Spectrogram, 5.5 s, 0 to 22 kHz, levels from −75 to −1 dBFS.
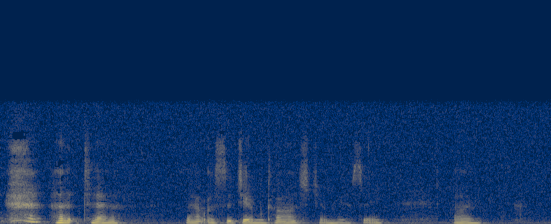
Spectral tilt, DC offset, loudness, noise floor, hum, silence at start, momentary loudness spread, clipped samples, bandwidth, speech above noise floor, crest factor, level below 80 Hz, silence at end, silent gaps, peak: -6 dB/octave; under 0.1%; -30 LUFS; -50 dBFS; none; 0 s; 23 LU; under 0.1%; 12.5 kHz; 22 dB; 24 dB; -58 dBFS; 0 s; none; -6 dBFS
